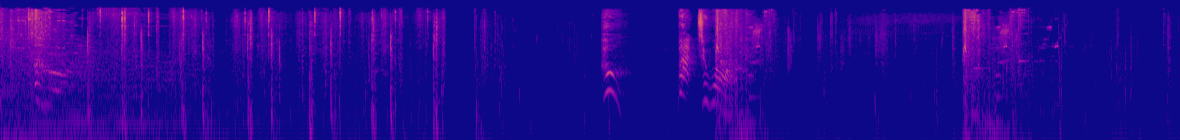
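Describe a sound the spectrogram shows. Quick footsteps patter on hard ground in a video game.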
